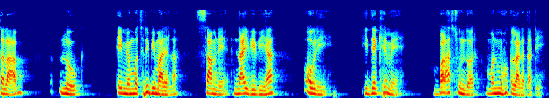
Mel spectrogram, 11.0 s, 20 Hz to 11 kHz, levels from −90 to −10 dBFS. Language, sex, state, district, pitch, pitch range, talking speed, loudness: Bhojpuri, male, Bihar, Gopalganj, 160 Hz, 145-185 Hz, 105 wpm, -21 LUFS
